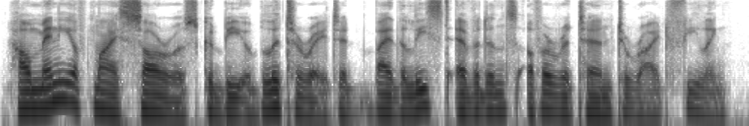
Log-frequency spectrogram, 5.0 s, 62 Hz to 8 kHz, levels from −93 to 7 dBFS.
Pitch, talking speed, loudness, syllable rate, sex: 100 Hz, 215 wpm, -17 LUFS, 6.0 syllables/s, male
